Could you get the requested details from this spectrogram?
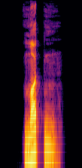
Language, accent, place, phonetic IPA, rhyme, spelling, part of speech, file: German, Germany, Berlin, [ˈmɔtn̩], -ɔtn̩, motten, verb, De-motten.ogg
- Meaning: to smoulder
